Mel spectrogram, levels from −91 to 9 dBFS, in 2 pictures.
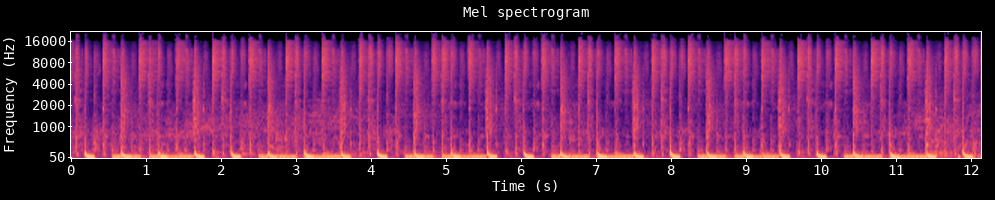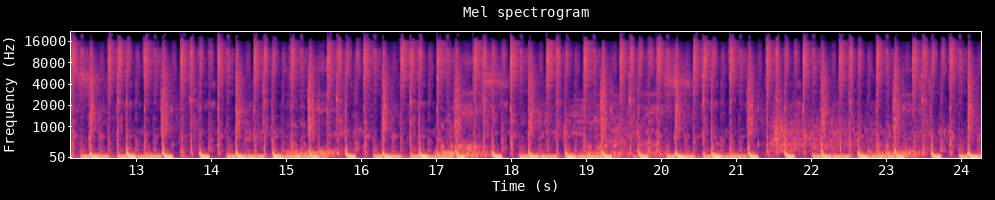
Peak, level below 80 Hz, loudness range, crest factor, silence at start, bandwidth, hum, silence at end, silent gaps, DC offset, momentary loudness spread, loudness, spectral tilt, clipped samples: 0 dBFS; -12 dBFS; 0 LU; 10 dB; 0 s; 19 kHz; none; 0 s; none; under 0.1%; 2 LU; -12 LUFS; -4 dB/octave; under 0.1%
